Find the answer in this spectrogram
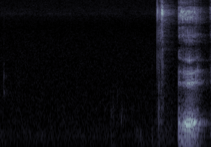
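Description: Near silence for about a second and a half, then a short noise and a man's voice as he begins speaking again near the end.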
